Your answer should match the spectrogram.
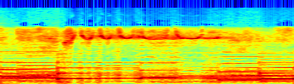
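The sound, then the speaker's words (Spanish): A man, the owner of a puppy shop, whistles: a high, warbling whistle rising and falling in quick wavering notes for about a second and a half, riding over steady background music whose sustained chords shift every second or so. “hombre sonrió y silbó.”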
